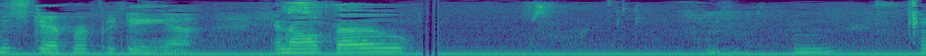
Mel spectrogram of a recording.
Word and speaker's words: Padilla: homes there thank you Miss Garcia Deborah Deborah Padia 9375 Shepherd Beaumont Texas spam good afternoon mayor city council members my name is Deborah Padilla and although I mispronounced that that's all right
